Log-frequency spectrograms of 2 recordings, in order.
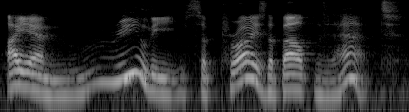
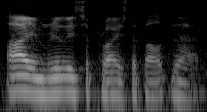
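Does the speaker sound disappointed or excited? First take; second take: excited; disappointed. First: The voice sounds excited, moving up and down. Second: The voice sounds disappointed, falling all the way down. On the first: "number one was the excited one" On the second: "number two was the disappointed one"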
